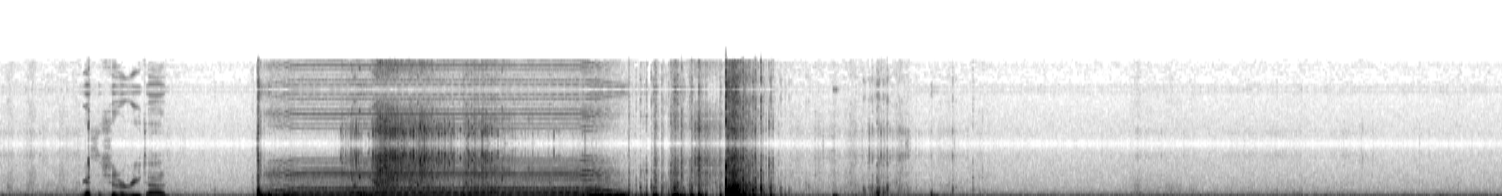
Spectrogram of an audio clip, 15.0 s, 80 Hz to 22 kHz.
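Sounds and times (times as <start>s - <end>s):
electric boat motor whining: 2.6s - 6.4s.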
